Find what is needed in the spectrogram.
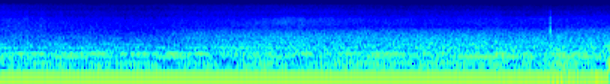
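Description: Ocean surf washing up the beach, with wind rumbling on the microphone.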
